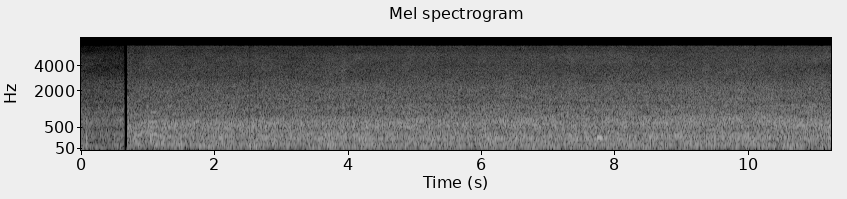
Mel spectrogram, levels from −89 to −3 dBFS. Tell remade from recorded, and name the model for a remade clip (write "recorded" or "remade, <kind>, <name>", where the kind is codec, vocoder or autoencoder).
remade, codec, DAC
